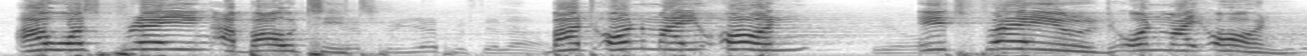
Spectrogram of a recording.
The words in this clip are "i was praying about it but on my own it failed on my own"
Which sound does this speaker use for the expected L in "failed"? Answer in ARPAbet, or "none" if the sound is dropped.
L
